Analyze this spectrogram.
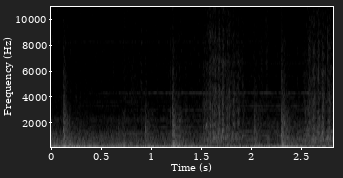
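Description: Horses neigh and whinny while hooves clip-clop steadily, riders on horseback in a Dragonlance fantasy battle at Steel Springs, soft and continuous with no talking.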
